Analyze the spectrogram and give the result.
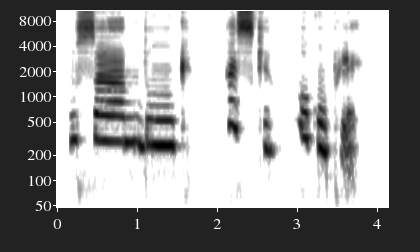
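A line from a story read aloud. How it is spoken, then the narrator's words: Sugary voice. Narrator (French): dit-il d'une voix doucereuse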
